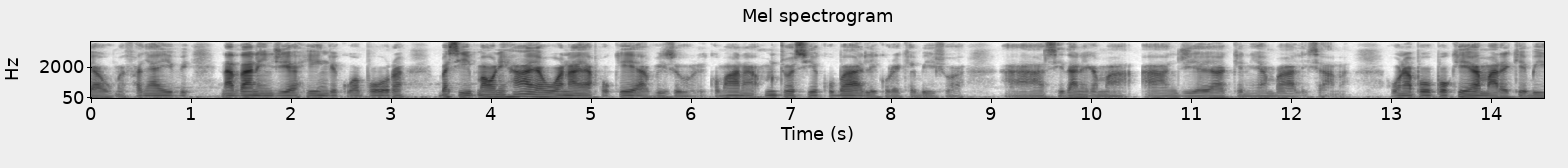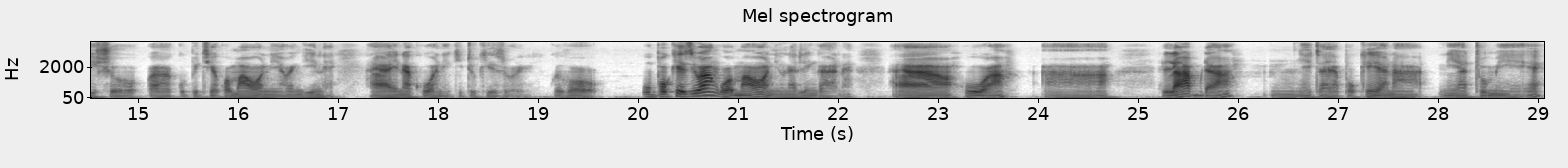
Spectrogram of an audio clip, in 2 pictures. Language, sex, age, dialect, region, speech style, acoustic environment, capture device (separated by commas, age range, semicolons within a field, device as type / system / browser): Swahili, male, 25-34, Kenya - Nairobi Sheng-influenced, Kenya, happy; relaxed; focused; excited, nature; silence, mobile / Linux / Chrome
